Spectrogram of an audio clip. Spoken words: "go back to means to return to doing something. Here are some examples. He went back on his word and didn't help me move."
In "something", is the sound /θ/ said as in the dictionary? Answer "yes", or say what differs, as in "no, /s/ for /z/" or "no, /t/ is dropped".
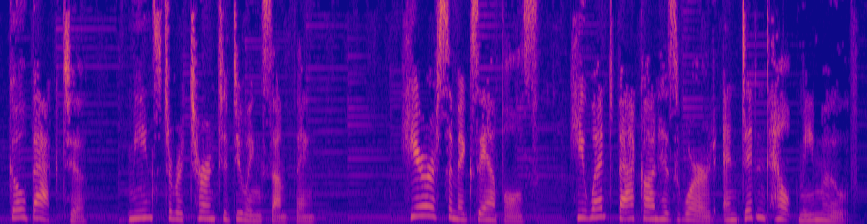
yes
